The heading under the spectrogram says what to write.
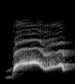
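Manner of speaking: short, loud, high shriek; startled scream. Acted. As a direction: scream as if jumped. Startled by something beside them.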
